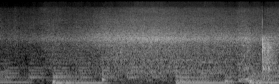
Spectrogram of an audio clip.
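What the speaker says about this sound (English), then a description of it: "we're gonna dump our 2 tablespoons of our soy sauce" Steady, loud sizzling and frying as soy sauce hits a hot pan of milkfish sisig, a constant hiss with a few soft stirring bumps throughout.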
